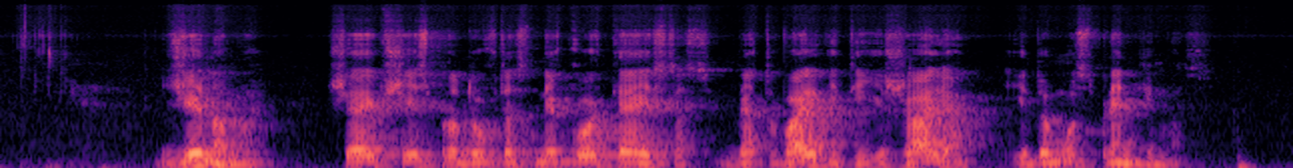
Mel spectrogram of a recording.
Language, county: Lithuanian, Telšiai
